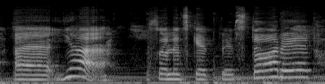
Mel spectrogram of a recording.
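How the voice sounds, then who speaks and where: A woman speaks in a high voice with ordinary pitch variation while faint music plays in the background. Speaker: beauty vlogger. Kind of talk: casual vlog chat. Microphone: phone near.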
